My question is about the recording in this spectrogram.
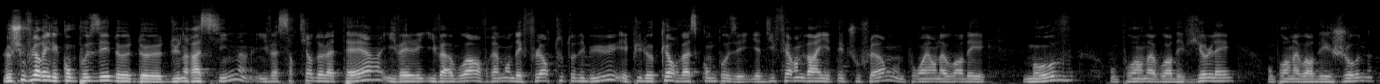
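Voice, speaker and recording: Brisk and slightly high-voiced, this middle-aged Parisian-accented chef from France explains what he's cooking in a demonstration. He often starts over and leans on fillers.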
